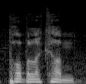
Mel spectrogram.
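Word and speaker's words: Pobol y Cwm: How do you say it? – Publicum. – Right, okay, same.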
